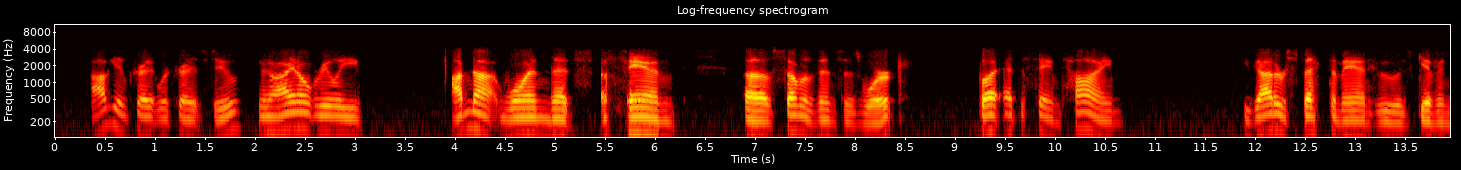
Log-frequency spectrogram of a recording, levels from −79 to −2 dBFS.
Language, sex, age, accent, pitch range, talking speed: English, male, 40-59, American, 105-125 Hz, 155 wpm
